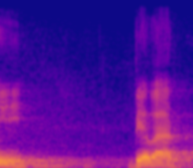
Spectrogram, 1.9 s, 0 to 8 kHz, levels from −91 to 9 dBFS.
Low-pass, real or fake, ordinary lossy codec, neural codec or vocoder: none; real; none; none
